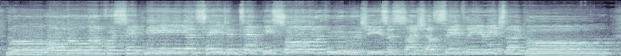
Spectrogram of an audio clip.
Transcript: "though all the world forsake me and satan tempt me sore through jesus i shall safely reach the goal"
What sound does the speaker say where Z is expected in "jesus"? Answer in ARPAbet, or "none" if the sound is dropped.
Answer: Z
